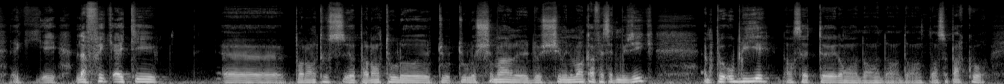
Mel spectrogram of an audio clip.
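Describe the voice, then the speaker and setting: Somewhat breathy and fairly low in pitch, a man with a Cameroonian accent speaks at a moderate pace with ordinary pitch variation. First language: Bamileke (speaking French). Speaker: blues musician. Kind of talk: interview. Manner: halting, many fillers.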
